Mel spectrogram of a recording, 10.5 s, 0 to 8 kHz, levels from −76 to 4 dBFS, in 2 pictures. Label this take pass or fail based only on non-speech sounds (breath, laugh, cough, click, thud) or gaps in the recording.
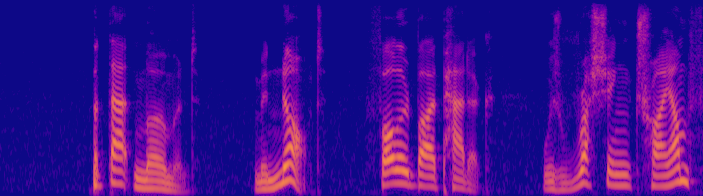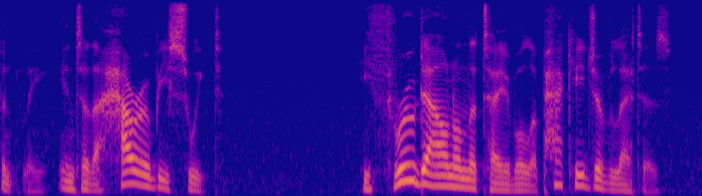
pass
